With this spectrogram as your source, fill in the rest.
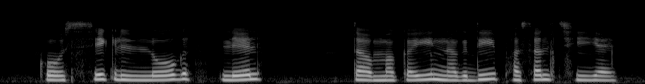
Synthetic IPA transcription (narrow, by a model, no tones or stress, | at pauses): koːsɪkloːɡ | leːl | t̪əməkəinəɡd̪ipʰəsəlt͡ʃʰijɛː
